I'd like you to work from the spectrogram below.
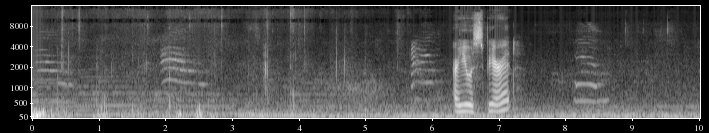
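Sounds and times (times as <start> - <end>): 
cat meowing: 0.0 - 0.7, 1.9 - 2.8, 5.7 - 6.2, 8.1 - 8.8
low outdoor rumble: 1.9 - 10.0
speech: 6.3 - 7.3.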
